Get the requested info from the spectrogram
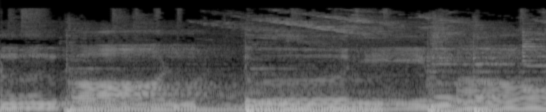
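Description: Instrumental music from a Vietnamese nhạc vàng spring-song medley: sustained melody and bass notes that change about once a second, with no singing.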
